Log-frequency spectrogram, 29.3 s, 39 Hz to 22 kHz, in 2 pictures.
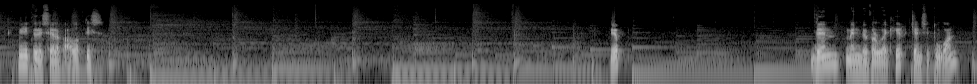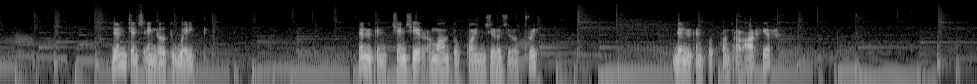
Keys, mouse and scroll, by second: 2.7 middle click, 5.7 super+z, 6.5 super+z, 8.9 click, 8.9 `, 11.8 `, 12.7 `, 14.5 click, 16.7-17.9 drag, 20.2-22.3 drag, 22.0 0, 24.2 alt+z, 25.9 ctrl+r, 28.3 ctrl+b.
